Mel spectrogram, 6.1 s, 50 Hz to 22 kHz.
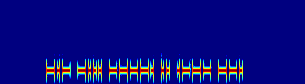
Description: Morse code, heard as a keyed tone, about 23 wpm, 700 Hz. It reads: KB9IJG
